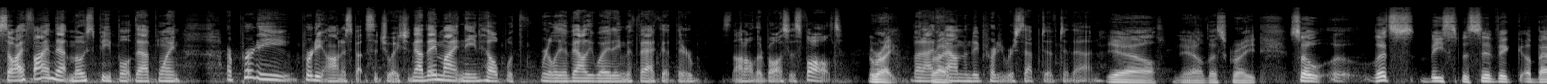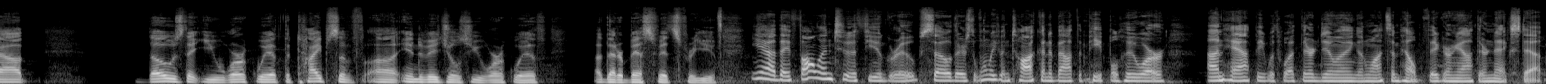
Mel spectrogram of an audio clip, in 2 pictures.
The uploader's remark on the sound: LIVE at the Business RadioX® remote at SOAHR 2023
